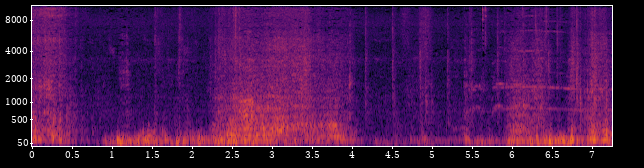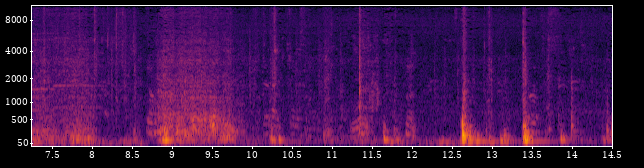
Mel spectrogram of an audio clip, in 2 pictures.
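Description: Chopsticks and dishes clicking and knocking on a table, with several sharp clicks in the last few seconds. Earlier there are stretches of muffled, indistinct sound.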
